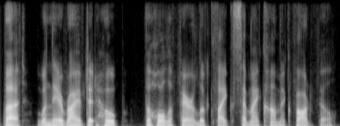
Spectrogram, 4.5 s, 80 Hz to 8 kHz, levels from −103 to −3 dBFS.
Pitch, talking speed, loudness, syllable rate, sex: 95 Hz, 185 wpm, -24 LUFS, 5.8 syllables/s, male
